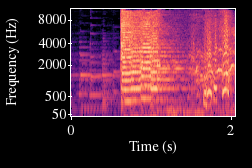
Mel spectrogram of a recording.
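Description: Light piano music, cut off about half a second in by a sudden, loud horn blast that fades over about a second, followed by a burst of high, snickering laughter: comedy sound effects laid over the clip.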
